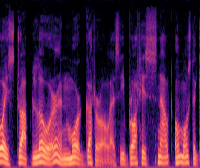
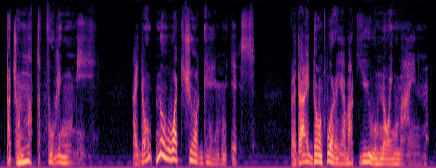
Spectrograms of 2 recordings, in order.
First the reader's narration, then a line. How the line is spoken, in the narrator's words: he whispered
